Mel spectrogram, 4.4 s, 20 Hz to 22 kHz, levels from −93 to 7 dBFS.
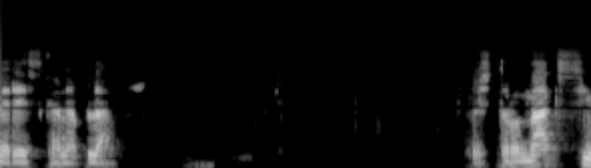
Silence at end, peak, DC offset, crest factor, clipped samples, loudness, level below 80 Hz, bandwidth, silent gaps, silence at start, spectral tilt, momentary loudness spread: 0 s; -4 dBFS; under 0.1%; 22 dB; under 0.1%; -20 LUFS; -78 dBFS; 6.4 kHz; 1.08-1.35 s, 1.60-1.72 s, 1.92-2.04 s, 2.10-2.60 s, 2.67-3.41 s; 0 s; -5 dB/octave; 15 LU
